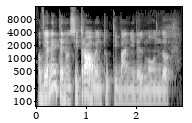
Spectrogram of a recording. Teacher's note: Quindi qua l'accento di frase va non si trova. Ovviamente non si trova in tutti i bagni del mondo e il resto della frase ha un tono molto basso.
